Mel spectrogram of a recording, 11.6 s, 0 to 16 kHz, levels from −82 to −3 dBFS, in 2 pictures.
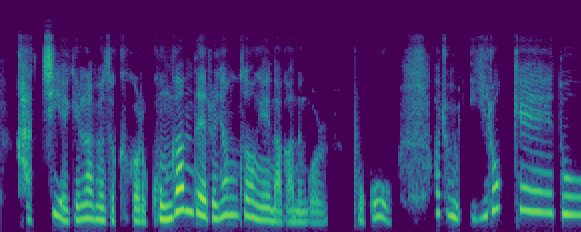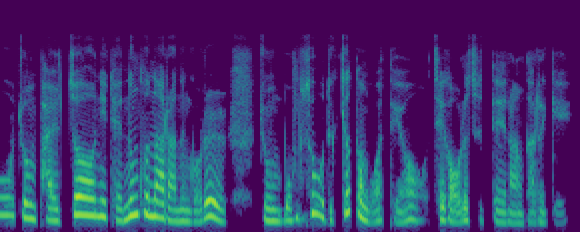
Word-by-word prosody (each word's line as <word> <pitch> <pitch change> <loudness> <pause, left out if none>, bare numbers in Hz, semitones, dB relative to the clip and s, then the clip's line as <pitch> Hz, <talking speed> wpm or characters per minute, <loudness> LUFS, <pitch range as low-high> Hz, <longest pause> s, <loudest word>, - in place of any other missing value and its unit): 같이 290 -5 +1
얘기를 205 +2 -1
하면서 200 -4 0
그거를 185 -2 -3
공감대를 260 +1 +5
형성해 255 -7 +1
나가는 170 -3 -3
걸 160 -1 -10 0.2
보고 235 -1 -6 0.4
아 305 - -2
좀 270 -6 -1
'이렇게도 295 - -2
좀 230 -3 +1
발전이 255 +8 +4
되는구나.'라는 225 - +2
거를 205 +3 +2 0.3
좀 180 -2 -2
몸소 225 +8 -2
느꼈던 300 - 0
것 160 - -12
같아요, 190 +5 -7
제가 195 -2 -2
어렸을 185 -1 -4
때랑 155 -3 -6
다르게. 155 -1 -11
225 Hz, 320 characters per minute, -23 LUFS, 185-275 Hz, 0.4 s, 공감대를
